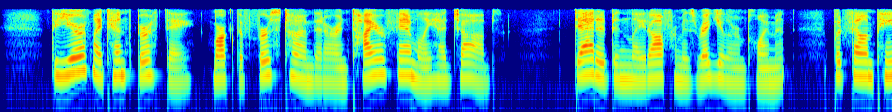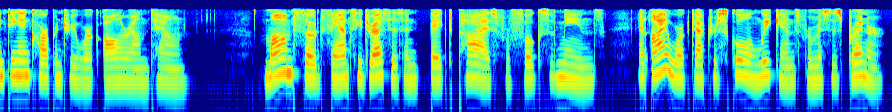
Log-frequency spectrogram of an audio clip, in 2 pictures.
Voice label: original, male clean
